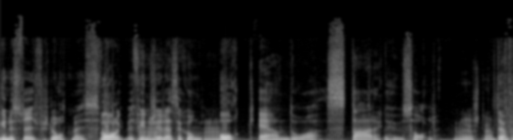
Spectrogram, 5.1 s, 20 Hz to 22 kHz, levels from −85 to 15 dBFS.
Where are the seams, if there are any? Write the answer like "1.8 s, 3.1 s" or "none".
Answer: 1.2 s, 2.0 s, 3.8 s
